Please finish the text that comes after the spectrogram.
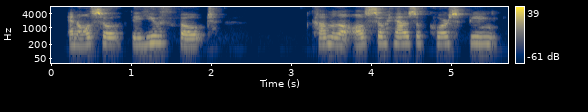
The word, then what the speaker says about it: Kamala: too you know how Donald Trump has been pronouncing her name with the accent on the wrong syllable he goes Kamala Kamala so apparently Kamala kamla or one of her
